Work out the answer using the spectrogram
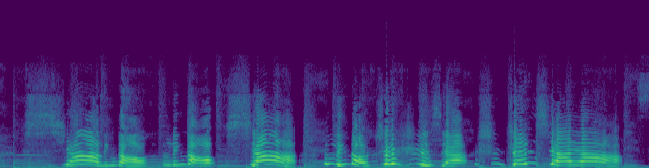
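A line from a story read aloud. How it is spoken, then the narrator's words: Stunned, hurried loud explanation. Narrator (Chinese): 我也愣了呀，我赶紧大声的解释道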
